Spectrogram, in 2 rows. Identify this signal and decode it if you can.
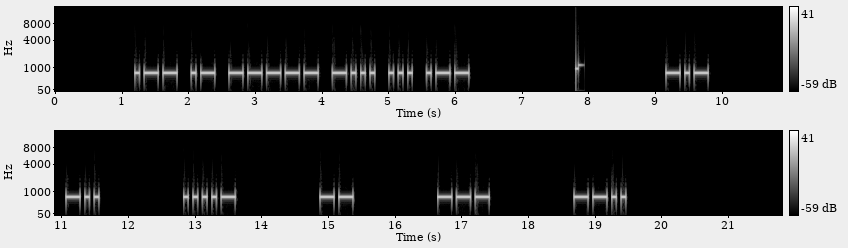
Morse code, heard as a keyed tone, about 17 wpm, spaced as for 9 wpm, 700 Hz. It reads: WA0BSW KD4MOZ
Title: USA Call Signs - 6 Characters - 6x Character Spacing - 17wpm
